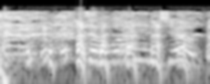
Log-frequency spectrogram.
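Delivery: loud, slow words through laughter; laughing. Real, not acted. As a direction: laugh right through the line. Laughing at coconut joke.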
